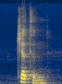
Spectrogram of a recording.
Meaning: to chat
- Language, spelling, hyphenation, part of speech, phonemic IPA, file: Dutch, chatten, chat‧ten, verb, /ˈtʃɛtə(n)/, Nl-chatten.ogg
